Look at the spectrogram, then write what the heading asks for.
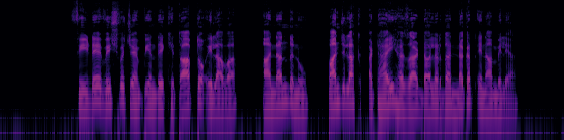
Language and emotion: Punjabi, neutral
